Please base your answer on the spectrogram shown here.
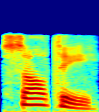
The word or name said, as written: salty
